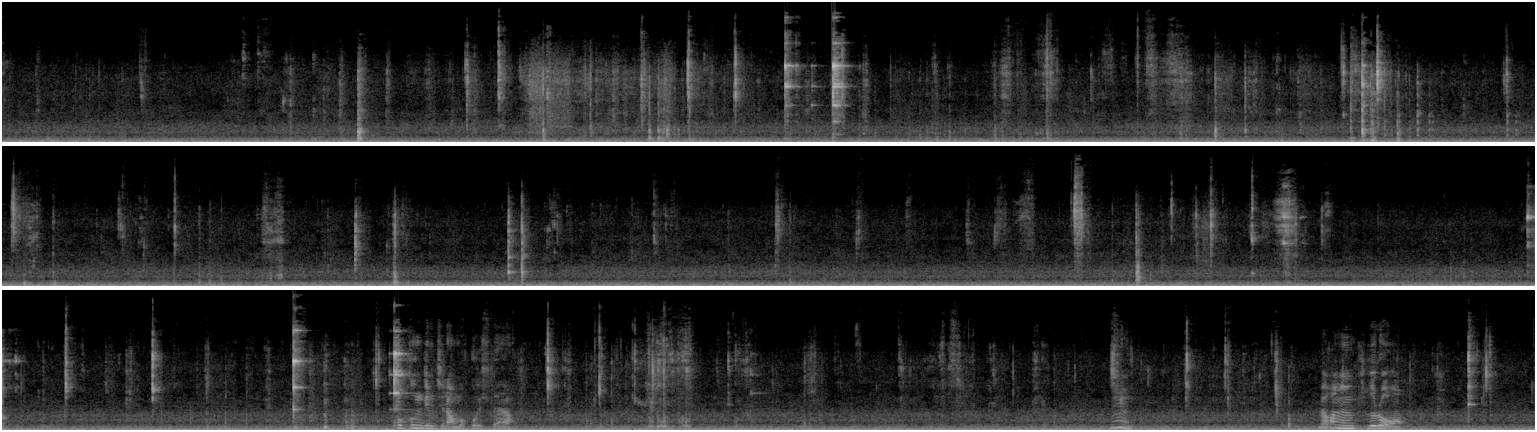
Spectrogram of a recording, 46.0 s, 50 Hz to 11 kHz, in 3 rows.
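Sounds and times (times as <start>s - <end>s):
steady low hum: 0.0s - 45.9s
spoon and chopsticks clinking on bowl: 7.8s - 8.6s, 30.6s - 30.9s, 34.5s - 34.8s.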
